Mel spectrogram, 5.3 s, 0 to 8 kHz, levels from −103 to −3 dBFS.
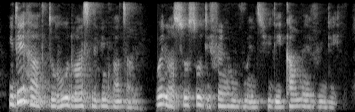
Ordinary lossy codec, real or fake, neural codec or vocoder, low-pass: none; fake; vocoder, 22.05 kHz, 80 mel bands, WaveNeXt; 7.2 kHz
